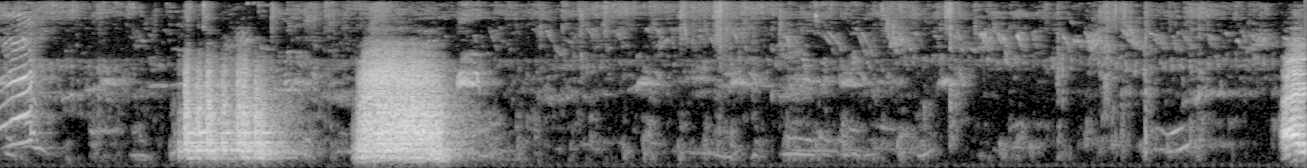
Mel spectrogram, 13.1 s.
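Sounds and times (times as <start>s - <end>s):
small birds chirping: 0.0s - 3.7s, 4.5s - 13.0s.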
